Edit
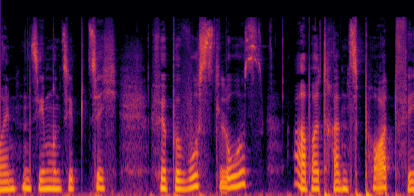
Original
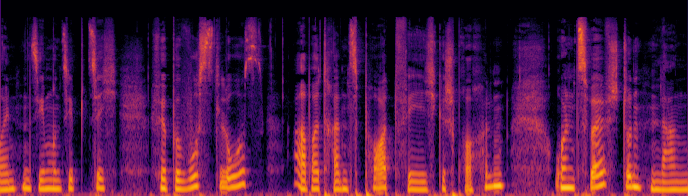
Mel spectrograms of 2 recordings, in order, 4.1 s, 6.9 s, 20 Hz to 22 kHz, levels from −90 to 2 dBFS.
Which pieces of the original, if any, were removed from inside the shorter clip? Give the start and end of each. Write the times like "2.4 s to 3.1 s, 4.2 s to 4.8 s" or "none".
none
